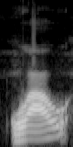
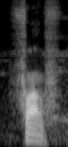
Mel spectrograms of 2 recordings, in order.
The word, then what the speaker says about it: Vav: Yang Alef, Bet, Gimel, Dalet, He, Waw atau Vav. Kalau cara bacanya, Vav.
